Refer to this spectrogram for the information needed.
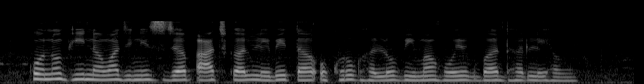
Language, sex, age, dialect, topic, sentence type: Chhattisgarhi, female, 18-24, Western/Budati/Khatahi, banking, statement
